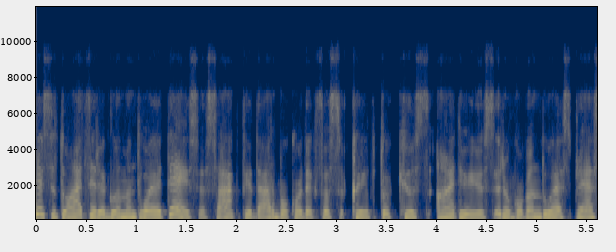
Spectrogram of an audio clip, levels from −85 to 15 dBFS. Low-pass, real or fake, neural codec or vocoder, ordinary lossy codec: 7.2 kHz; fake; codec, 16 kHz, 4.8 kbps, FACodec; Opus, 24 kbps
